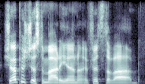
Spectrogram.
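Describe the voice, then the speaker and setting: This livestreamer chats loosely with viewers, musing in a put-on American Southern drawl. His voice sits on the low side, with big pitch swings, a brisk pace, and a somewhat bright quality. The recording is dry and studio quality.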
